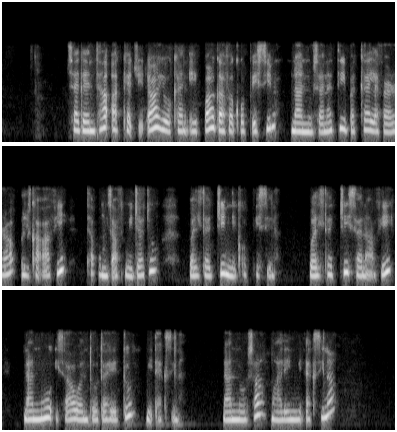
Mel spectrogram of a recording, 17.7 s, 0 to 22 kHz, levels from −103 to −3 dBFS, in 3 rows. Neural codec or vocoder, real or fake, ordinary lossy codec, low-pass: none; real; Opus, 16 kbps; 7.2 kHz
